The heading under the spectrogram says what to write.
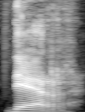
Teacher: when you are pronouncing your R, your tongue is hitting the top of your mouth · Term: rolling your R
